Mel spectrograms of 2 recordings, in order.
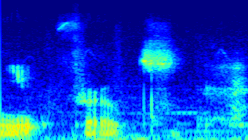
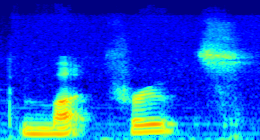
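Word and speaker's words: Mutfruit: Some mute fruits. Now, I used to think these were pronounced muts, but I guess it's mute fruit.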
